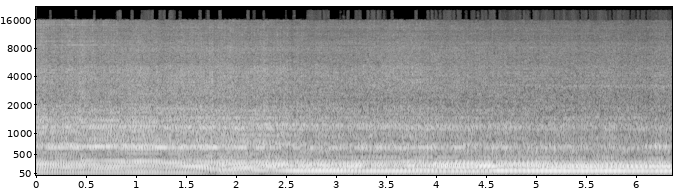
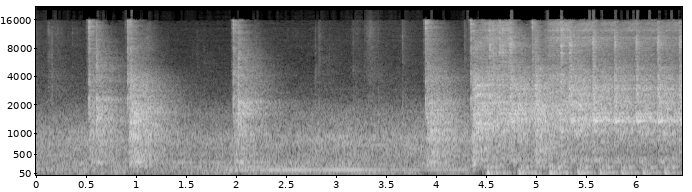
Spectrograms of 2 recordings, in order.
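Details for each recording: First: 2005 Yamaha TTR250 that had sat for years without starting, after replacing a too-long carburetor needle that blocked fuel: crisp, even exhaust beat climbs cleanly on the rev and settles back steady, no ticking or misfire; normal running. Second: 2005 Yamaha TTR250 single-cylinder, sat unused, reportedly running a couple of years ago, petcock on reserve with choke pulled: starter spins in repeated short bursts and never catches; crank no start from fuel starvation, with a leaking petcock.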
